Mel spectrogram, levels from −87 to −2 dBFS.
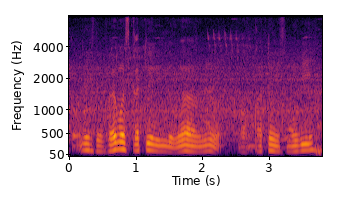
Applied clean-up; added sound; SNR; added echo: none; Bird vocalization, bird call, bird song; 11 dB; none.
